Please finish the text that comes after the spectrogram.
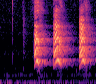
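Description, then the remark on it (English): A person imitates a dog barking: three short, loud 'woof' sounds in a quick, even rhythm, with no other talking around them. “What sound does a dog make?”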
